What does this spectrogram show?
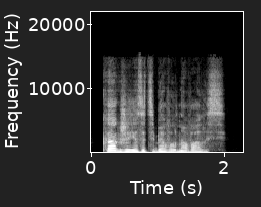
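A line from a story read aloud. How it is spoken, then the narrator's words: Soft whisper. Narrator (Russian): тихо прошептав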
